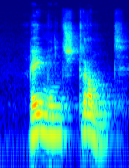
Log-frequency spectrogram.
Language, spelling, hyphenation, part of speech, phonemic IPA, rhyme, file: Dutch, remonstrant, re‧mon‧strant, noun, /ˌreː.mɔnˈstrɑnt/, -ɑnt, Nl-remonstrant.ogg
- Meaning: 1. Remonstrant (Arminian) 2. remonstrant, objector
